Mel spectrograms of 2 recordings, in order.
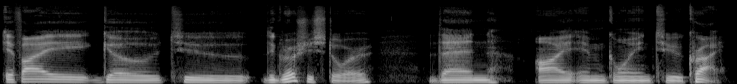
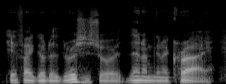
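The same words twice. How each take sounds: First: Slow and deliberate, every word laid out; slow example sentence. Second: Fast and a bit softer, rattled off; quick quoted rule. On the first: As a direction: spell out the example slowly for the student. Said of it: "So, for example". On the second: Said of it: "the if-then statement said". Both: Shown as a demonstration.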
